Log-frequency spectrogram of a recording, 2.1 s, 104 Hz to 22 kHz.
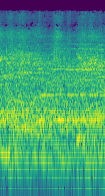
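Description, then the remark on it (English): A huge stadium crowd with an attendance of 75,784 roars and cheers in a dense, sustained wash of noise, steady and loud throughout with scattered whoops rising from the mass of voices. “listen to that crowd right now.”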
